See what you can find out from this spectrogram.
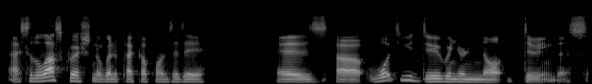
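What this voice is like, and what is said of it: Noticeable regional accent. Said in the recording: “I've got a great accent”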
